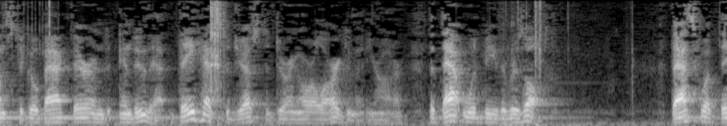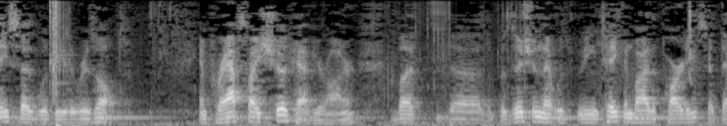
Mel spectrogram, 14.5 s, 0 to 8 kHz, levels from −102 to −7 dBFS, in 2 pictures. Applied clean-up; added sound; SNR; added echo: none; Camera; 16 dB; none.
